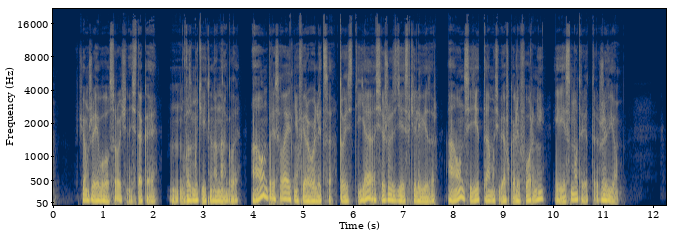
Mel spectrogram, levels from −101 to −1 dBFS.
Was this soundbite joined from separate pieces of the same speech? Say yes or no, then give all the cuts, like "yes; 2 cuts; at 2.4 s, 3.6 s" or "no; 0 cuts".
yes; 7 cuts; at 2.1 s, 3.8 s, 4.9 s, 5.6 s, 7.1 s, 7.8 s, 9.9 s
